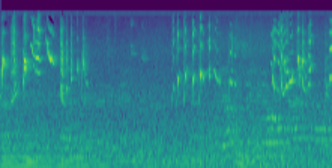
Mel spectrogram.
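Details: Hand-fed young European goldfinch, aged four months, sings a babbling subsong while perched at the hand inside its cage; bright, high, fast-stuttering chirps in three clusters separated by brief gaps.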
